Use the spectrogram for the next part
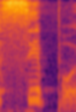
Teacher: Você vai saber que é necessário colocar o acento, até porque se eu tirar o acento de cipó, a palavra vira cipo, né? E aí já não é mais oxítona, e aí a pronúncia já modifica.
